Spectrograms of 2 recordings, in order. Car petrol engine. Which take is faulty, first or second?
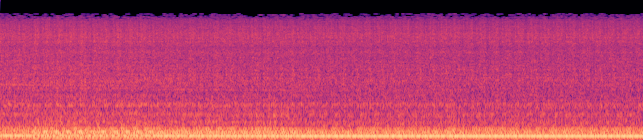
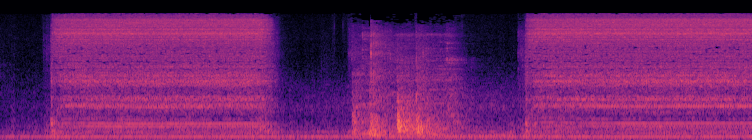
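second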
